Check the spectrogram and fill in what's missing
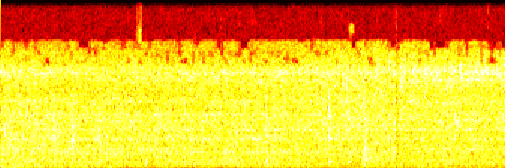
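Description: Continuous broadband rumble of a running vehicle engine, with no animal calls.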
